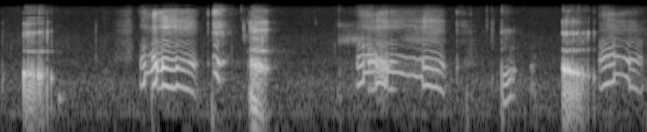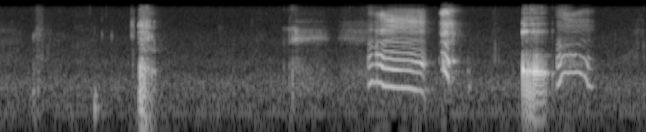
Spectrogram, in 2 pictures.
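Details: Young child laughing repeatedly at burps, with short burp-like sounds between bursts of laughter.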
